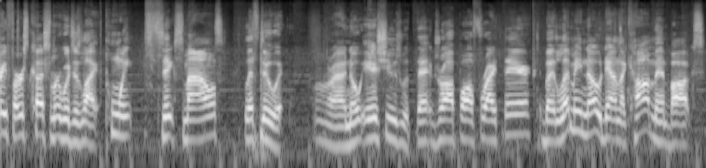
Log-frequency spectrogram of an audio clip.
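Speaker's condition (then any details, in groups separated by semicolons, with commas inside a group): No condition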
